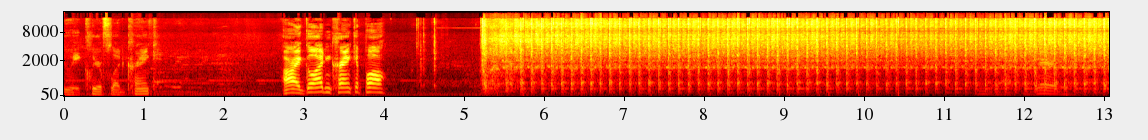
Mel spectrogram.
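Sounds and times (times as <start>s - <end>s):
car engine cranking without starting: 4.5s - 13.0s.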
